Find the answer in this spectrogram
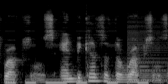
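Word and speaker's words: Rouxls: We go up the Car Castle and beat the puzzles of rules, pronounced Ruxels, and because of the Ruxels of 3, we fight Crowned again.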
